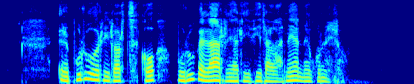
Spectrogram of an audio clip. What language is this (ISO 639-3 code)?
eus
